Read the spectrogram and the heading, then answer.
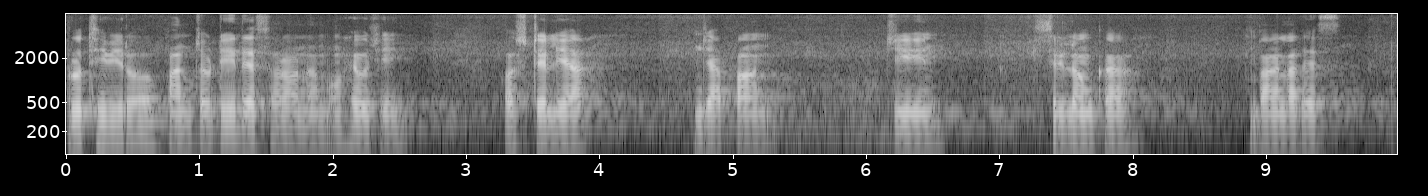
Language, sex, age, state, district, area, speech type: Odia, male, 30-45, Odisha, Boudh, rural, spontaneous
